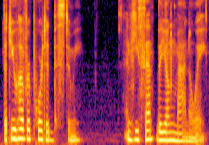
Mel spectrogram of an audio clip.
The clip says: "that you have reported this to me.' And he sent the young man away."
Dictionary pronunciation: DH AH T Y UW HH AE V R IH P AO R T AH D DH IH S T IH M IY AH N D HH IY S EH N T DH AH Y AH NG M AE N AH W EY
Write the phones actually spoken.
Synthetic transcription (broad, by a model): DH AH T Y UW HH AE V R IH P AO R T AH D DH IH S T IH M IY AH N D HH IY S EH N T DH AH Y AH NG M AE N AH W EY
